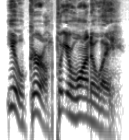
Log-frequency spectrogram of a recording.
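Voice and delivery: loud, high order; stern command. Acted. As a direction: bark at her to obey. Auror orders Alexandra.

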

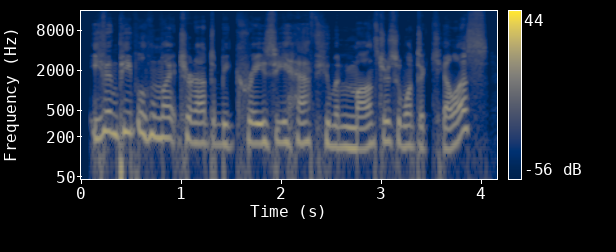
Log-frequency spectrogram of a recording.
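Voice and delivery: high, rising, indignant disbelief; high-pitched, exasperated query; incredulous question. Acted. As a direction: ask it in outraged disbelief, pitch climbing at the end. Incredulous retort, echoed by brother.

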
